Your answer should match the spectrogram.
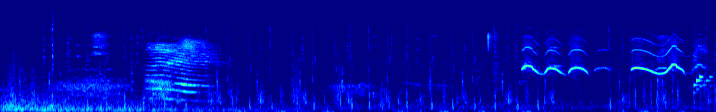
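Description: Whistling to call a horse in the video game The Legend of Zelda: Breath of the Wild: two close, loud, wavering whistled phrases near the end, with clip-clopping hooves and other game sounds earlier.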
